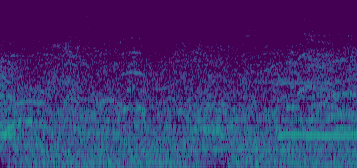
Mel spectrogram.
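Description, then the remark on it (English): A large crowd roars steadily in an arena, cheering and shouting with dense, continuous babble that holds at a loud, even level throughout, with scattered higher-pitched yells and whistles; the ball is dead while the Jazz Bear mascot throws buckets of popcorn into the crowd. “No, excuse me, the Jazz Bear is right in front of us, and he's throwing buckets of popcorn into the crowd, and predictably the popcorn is flying all over the place.”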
